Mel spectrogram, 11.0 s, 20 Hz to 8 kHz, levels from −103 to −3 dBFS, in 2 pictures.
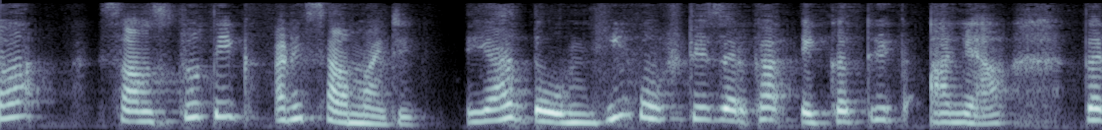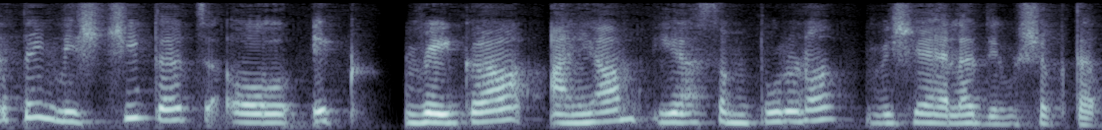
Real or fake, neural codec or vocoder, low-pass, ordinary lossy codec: fake; codec, 16 kHz, 1.1 kbps, Voila-Tokenizer; none; none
